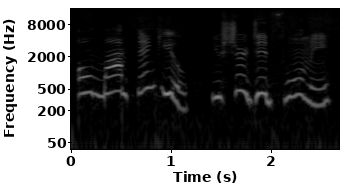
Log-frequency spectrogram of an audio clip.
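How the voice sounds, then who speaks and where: A woman playing an innocent, excitable little boy in an old-time radio drama, with a childlike, earnest delivery. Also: very high-pitched, exaggerated voice. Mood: excited. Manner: childlike, earnest, halting when confessing.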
